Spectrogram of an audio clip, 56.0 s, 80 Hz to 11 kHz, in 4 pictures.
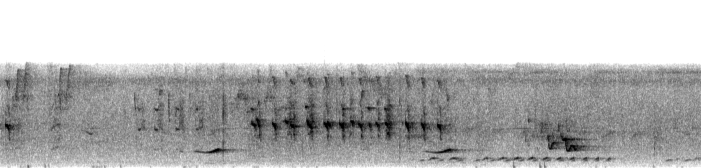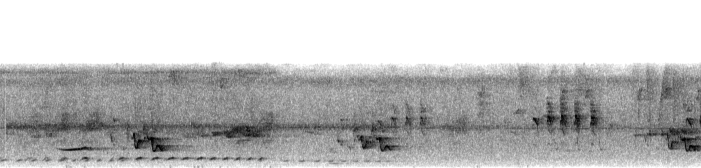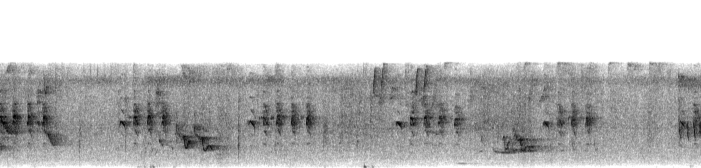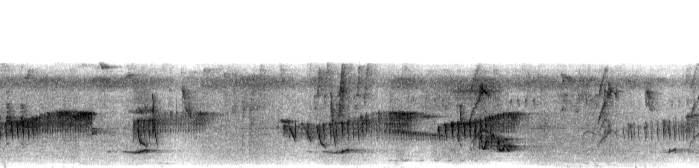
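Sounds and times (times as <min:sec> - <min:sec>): steady background hiss: 0:00.0 - 0:56.0
birds chirping: 0:47.7 - 0:56.0.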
